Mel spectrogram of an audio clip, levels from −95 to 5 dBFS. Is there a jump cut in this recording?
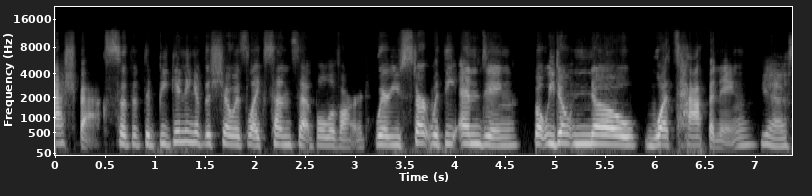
yes; 2 cuts; at 3.2 s, 4.7 s

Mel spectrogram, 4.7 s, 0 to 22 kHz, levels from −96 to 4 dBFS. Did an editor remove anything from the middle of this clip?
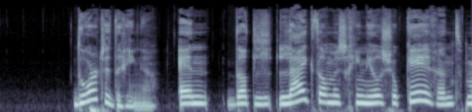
yes; 1 cut; at 1.7 s

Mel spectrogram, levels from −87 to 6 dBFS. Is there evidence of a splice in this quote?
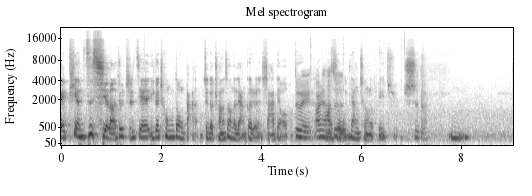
no; 0 cuts

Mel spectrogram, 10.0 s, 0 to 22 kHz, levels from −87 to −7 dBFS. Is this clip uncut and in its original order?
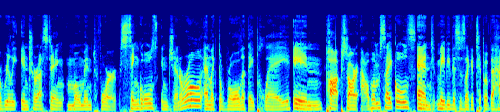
yes; 0 cuts

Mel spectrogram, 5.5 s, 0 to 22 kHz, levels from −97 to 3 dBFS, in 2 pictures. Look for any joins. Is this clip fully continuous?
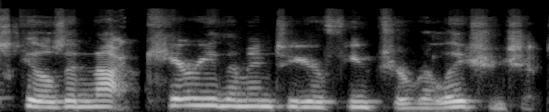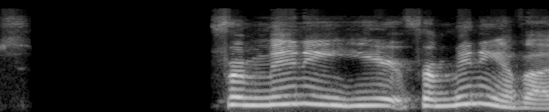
yes; 0 cuts

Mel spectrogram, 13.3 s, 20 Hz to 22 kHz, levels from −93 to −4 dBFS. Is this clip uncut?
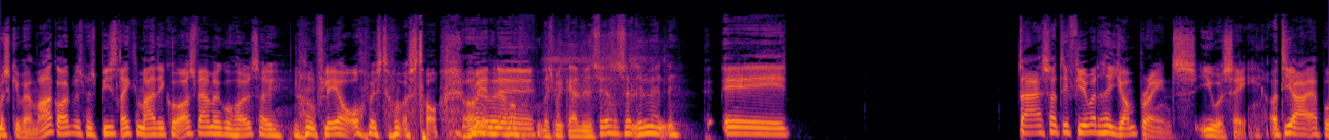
yes; 0 cuts

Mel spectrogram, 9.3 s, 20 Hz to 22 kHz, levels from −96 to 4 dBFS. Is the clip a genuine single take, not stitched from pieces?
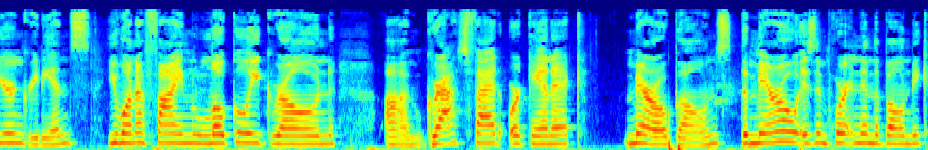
yes; 0 cuts

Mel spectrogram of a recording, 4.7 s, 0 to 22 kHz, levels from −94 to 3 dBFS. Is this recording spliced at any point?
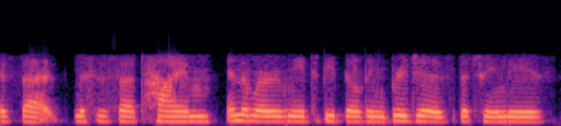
yes; 2 cuts; at 2.1 s, 2.4 s

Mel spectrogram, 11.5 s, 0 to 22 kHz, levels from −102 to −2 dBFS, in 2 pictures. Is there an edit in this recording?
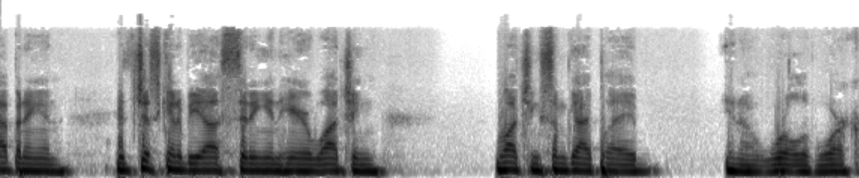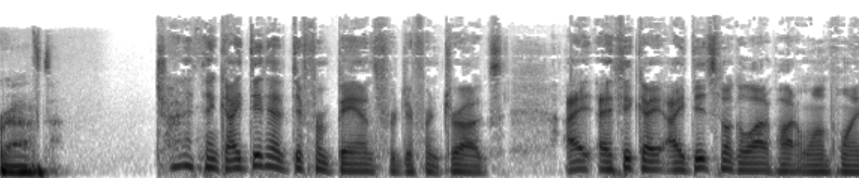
no; 0 cuts

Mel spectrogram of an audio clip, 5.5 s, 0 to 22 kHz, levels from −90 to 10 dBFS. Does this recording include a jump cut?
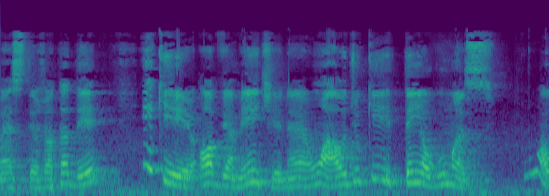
no; 0 cuts

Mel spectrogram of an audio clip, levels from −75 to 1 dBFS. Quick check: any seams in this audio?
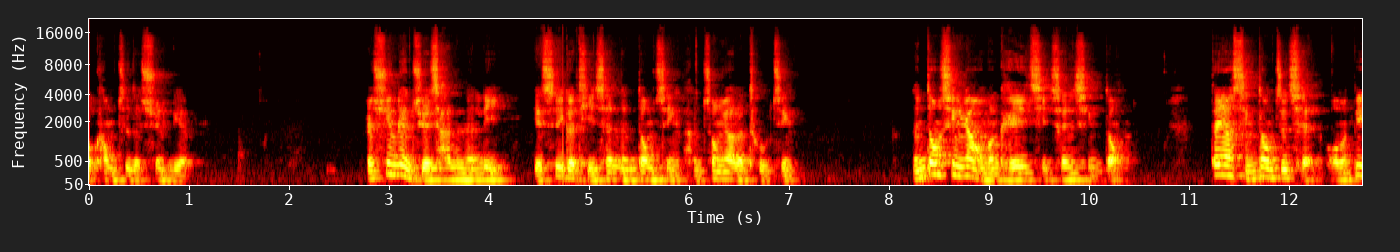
no; 0 cuts

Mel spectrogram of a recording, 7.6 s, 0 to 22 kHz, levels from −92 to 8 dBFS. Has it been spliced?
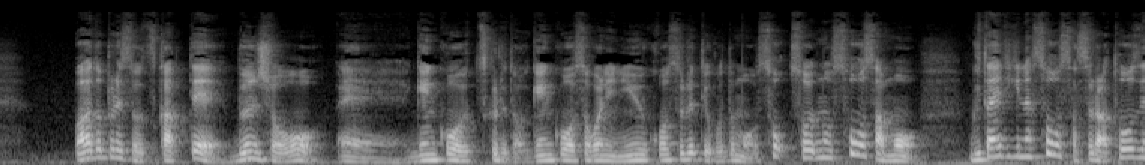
no; 0 cuts

